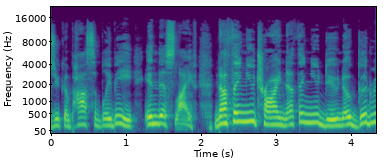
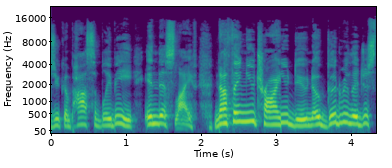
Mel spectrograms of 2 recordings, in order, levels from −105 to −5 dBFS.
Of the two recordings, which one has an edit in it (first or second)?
second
